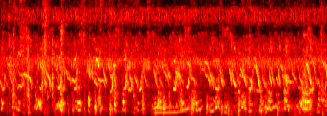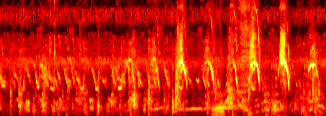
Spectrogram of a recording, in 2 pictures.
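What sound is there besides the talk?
chickens clucking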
